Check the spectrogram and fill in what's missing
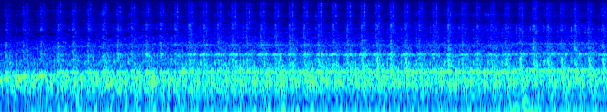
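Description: A sewing machine stitches a quilt using Westalee Sashlee ruler templates, running continuously with a fast, even mechanical chatter and hum at close range, with no talk over it.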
